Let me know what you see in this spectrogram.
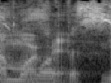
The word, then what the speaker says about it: Amorphous: Amorphous.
